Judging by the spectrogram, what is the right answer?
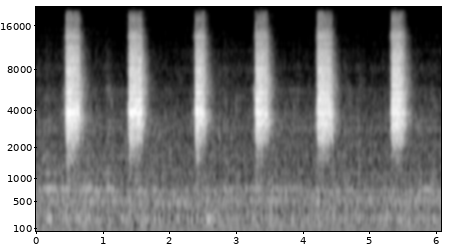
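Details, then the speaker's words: Home oxygen concentrator with humidifier (bubbler) bottle: the tubing was deliberately pinched to simulate a kink, and the bottle's pressure relief valve releases the built-up pressure in six short regular hissing bursts about once a second over a steady machine hum. "So, as you can see, the pressure valve, you could hear it releasing the builtup pressure with inside that bottle once our tubing was kinkedked."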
